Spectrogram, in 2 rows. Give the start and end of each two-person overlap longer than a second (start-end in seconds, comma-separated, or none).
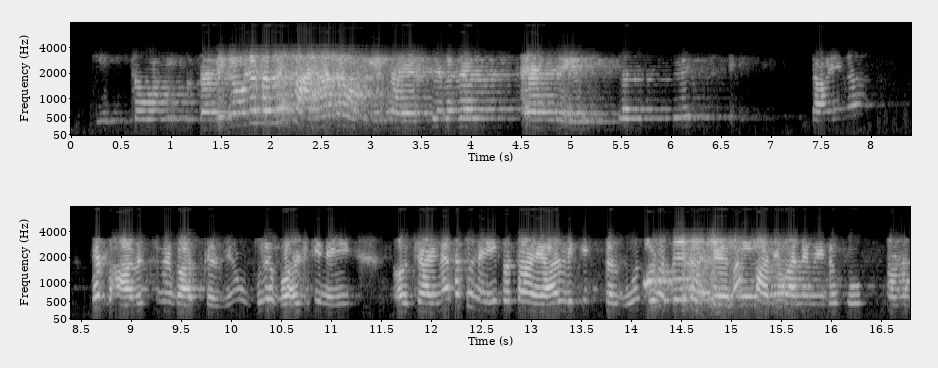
14.2-15.7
